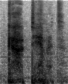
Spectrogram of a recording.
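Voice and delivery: whispered curse under the breath; hushed retold curse. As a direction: whisper it, retelling your own reaction. Muttered reaction in retold call.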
